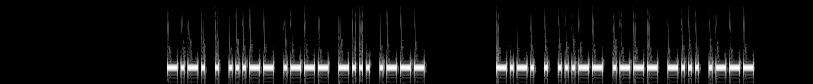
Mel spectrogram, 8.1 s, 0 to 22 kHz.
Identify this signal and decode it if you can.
Morse code, heard as a keyed tone, about 34 wpm, 700 Hz. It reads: CE3JBJ CE3JBJ
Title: DXCC-100 Call Signs - 6 Characters - Repeated 2x - 35wpm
